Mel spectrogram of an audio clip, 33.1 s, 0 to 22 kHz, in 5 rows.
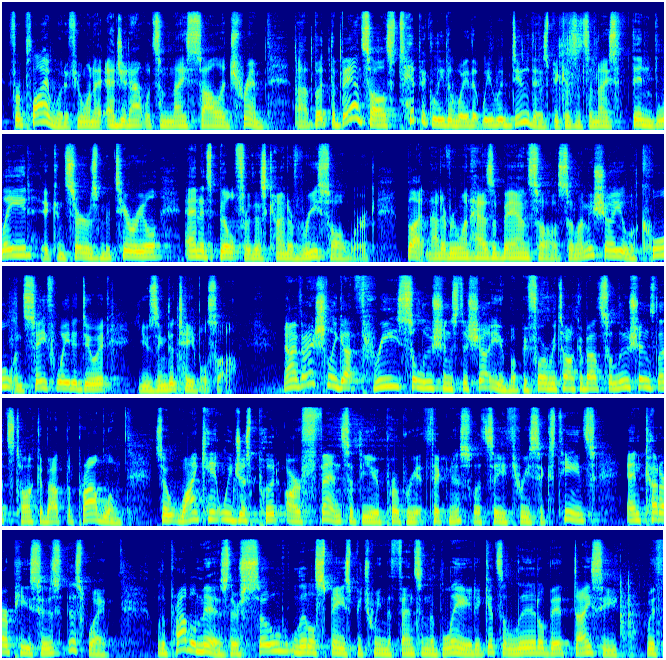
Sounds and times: Speech: 0.0 - 33.0.

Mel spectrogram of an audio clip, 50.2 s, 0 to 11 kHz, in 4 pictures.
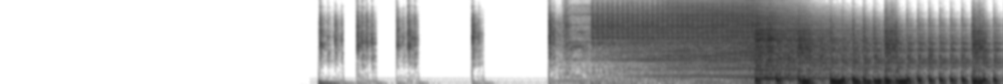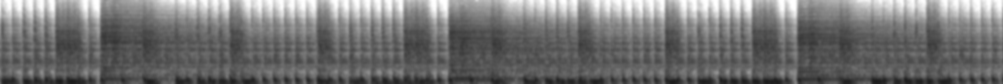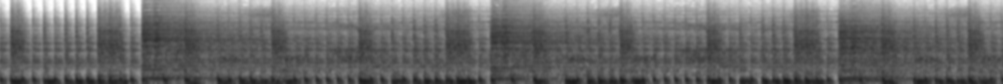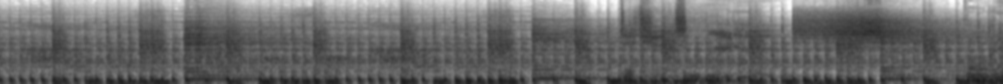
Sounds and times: Music: 7.0 - 50.1.

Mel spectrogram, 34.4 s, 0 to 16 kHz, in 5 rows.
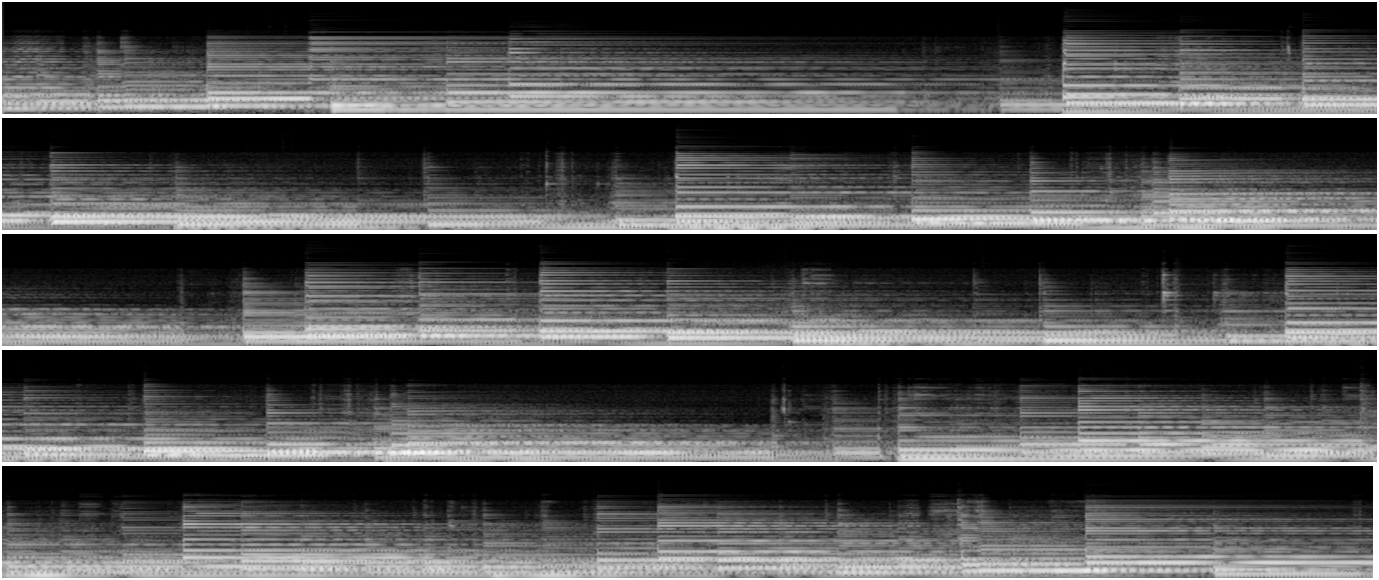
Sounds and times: Music: 0.0 - 34.3.

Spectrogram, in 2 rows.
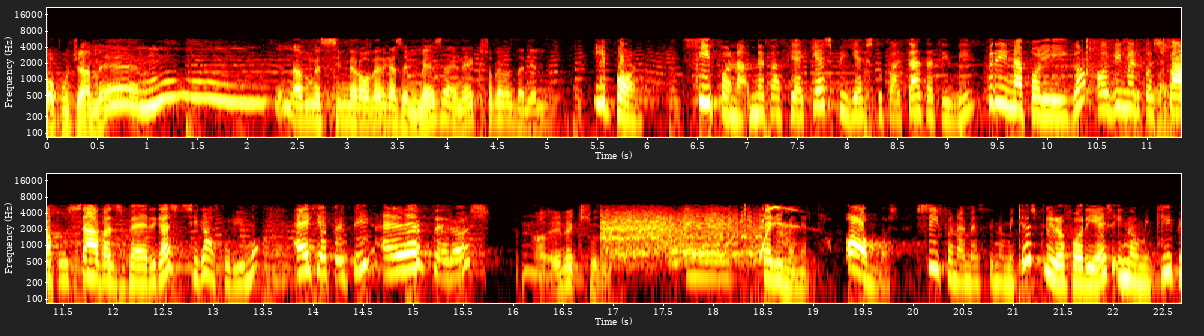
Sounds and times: Music: 0.0 - 17.0, 20.6 - 22.6
Female speech, woman speaking: 5.5 - 15.8, 17.7 - 22.6.

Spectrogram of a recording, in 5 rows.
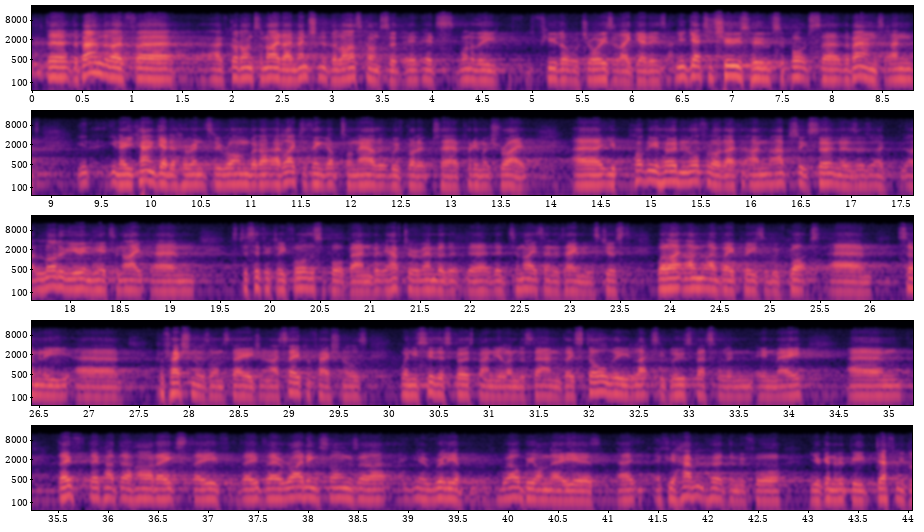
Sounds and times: Speech: 0.0 - 44.0.

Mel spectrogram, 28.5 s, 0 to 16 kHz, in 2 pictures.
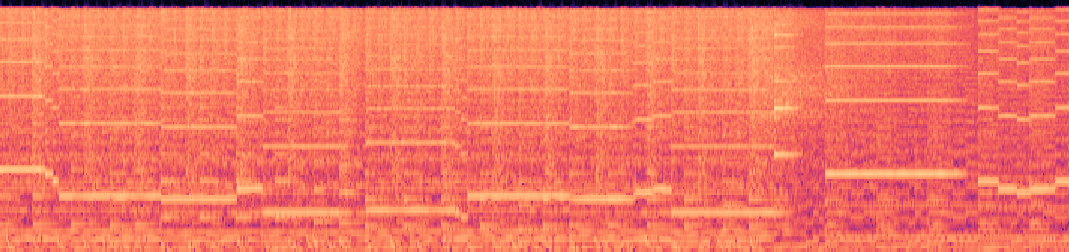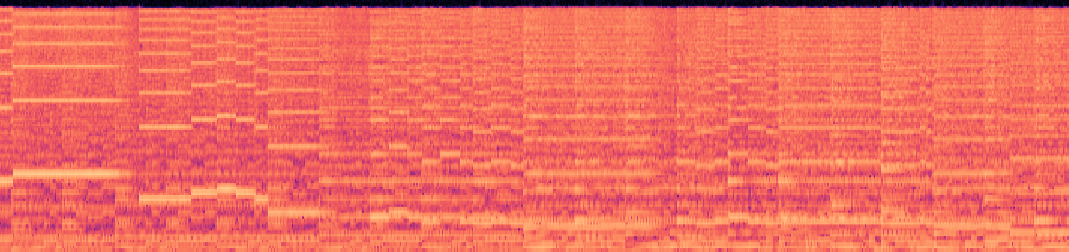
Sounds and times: Music: 0.0 - 28.5.

